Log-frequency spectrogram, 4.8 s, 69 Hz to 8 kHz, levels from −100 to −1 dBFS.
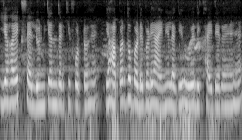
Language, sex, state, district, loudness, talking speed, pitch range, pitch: Hindi, female, Chhattisgarh, Raigarh, -21 LUFS, 260 wpm, 220-240 Hz, 230 Hz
